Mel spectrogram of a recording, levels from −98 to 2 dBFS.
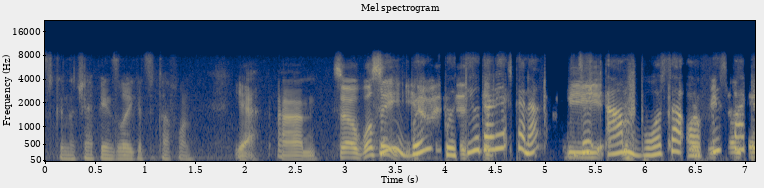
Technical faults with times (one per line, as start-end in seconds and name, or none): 3.63-5.23 speech suppressed in double talk
5.58-7.10 speech suppressed in double talk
